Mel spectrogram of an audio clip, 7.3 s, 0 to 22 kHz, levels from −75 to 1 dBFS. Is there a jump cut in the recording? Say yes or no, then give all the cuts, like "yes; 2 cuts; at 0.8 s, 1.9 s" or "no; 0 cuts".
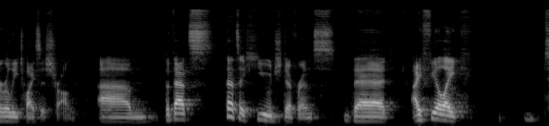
yes; 2 cuts; at 1.2 s, 5.5 s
